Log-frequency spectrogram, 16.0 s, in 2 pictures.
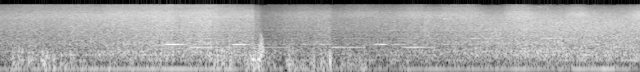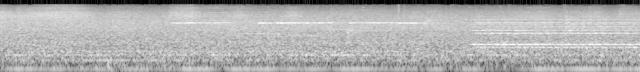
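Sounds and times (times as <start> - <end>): electric train rumble and hum: 0.0 - 16.0.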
